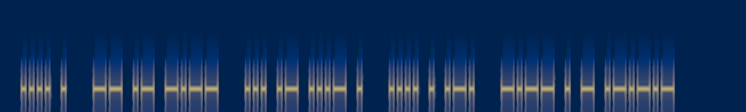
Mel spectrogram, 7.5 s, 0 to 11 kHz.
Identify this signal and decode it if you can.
Morse code, heard as a keyed tone, about 30 wpm, 700 Hz. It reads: HE MAY SAVE HER YET.
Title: Sentences from Top 1100 Words 30wpm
